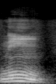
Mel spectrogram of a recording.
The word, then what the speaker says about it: knee: Dot is the silent letter of knee.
